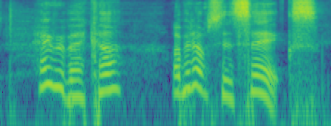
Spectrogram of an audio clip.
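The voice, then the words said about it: Put-on English girl's voice. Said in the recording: “Can I read it in my English voice? ... Your English voice? You mean your girl's voice? ... Yeah, English girl's voice.”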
